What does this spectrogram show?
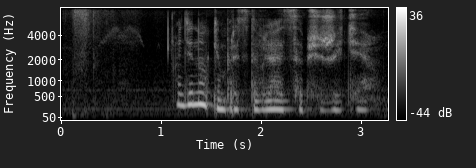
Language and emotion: Russian, sad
